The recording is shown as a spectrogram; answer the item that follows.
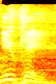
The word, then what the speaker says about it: Newquay: And how do you pronounce it? – Newquay. – That's it.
